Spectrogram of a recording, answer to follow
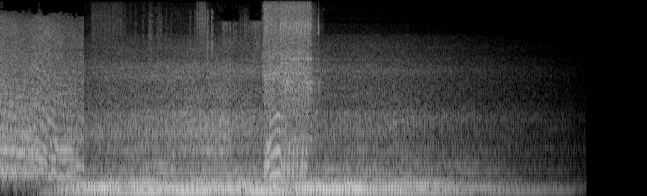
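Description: Logo sound effect of a car engine: a falling whine at the start, then a deep engine rumble with a brief sharp hissing burst about three and a half seconds in, fading out over the last few seconds.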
